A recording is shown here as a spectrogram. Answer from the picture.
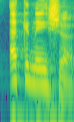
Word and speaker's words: echinacea: And if you're sick, take echinacea. I don't know how exactly. Echinacea. Oh, is that how you pronounce Yes. it? How do you pronounce it? Echinacea.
